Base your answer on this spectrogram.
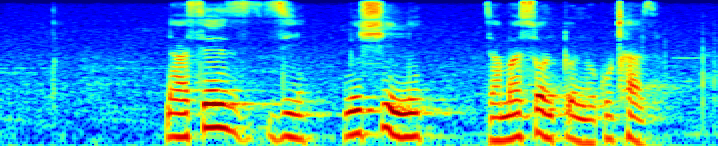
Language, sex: Zulu, male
